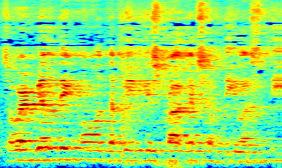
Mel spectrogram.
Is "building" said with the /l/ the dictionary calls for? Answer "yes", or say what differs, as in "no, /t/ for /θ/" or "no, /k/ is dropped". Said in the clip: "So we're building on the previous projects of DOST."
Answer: yes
